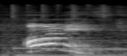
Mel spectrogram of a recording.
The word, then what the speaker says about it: honest: This is honest. Here, H is silent letter and O is first speak letter.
